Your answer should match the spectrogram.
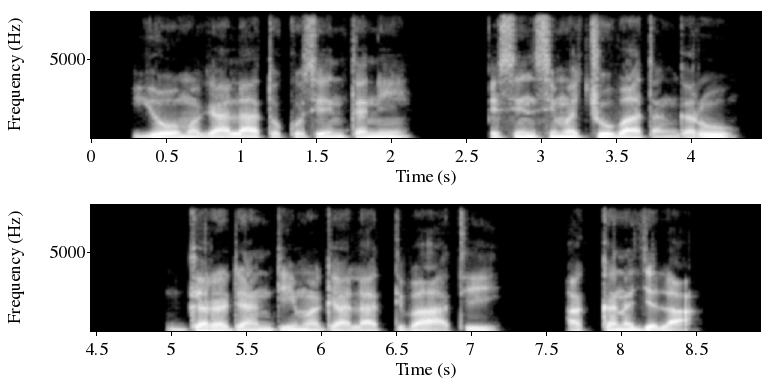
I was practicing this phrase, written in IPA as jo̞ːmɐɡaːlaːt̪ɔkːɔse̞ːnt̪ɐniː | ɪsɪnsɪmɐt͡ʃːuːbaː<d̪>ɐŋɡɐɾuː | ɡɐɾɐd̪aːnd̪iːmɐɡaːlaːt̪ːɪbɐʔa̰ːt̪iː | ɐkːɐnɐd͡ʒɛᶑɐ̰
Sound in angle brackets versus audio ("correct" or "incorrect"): incorrect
